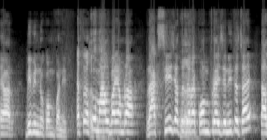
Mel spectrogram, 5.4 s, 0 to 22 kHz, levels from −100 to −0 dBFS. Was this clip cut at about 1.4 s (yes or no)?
yes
